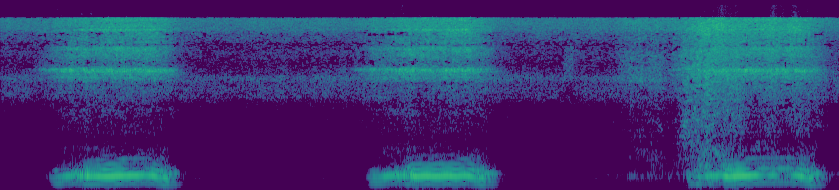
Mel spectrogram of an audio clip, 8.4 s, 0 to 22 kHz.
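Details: Two Korean girls sleeping in the same bed, snoring loudly: three loud, rattling, voiced snores on inhalation, roughly 19 a minute, with quiet pauses between; heavy snoring.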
